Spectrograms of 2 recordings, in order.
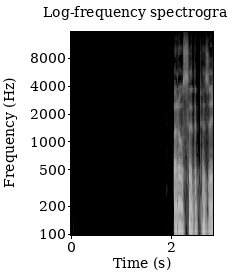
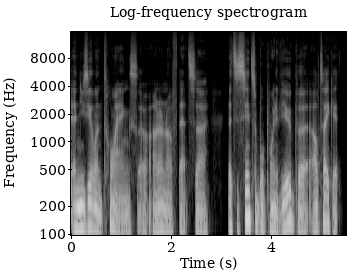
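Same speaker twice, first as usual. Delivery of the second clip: ordinary talk, nothing marked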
